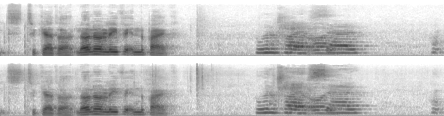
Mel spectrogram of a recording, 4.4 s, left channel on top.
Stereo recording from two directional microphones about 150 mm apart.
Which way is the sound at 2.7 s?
50° right (ahead or behind).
